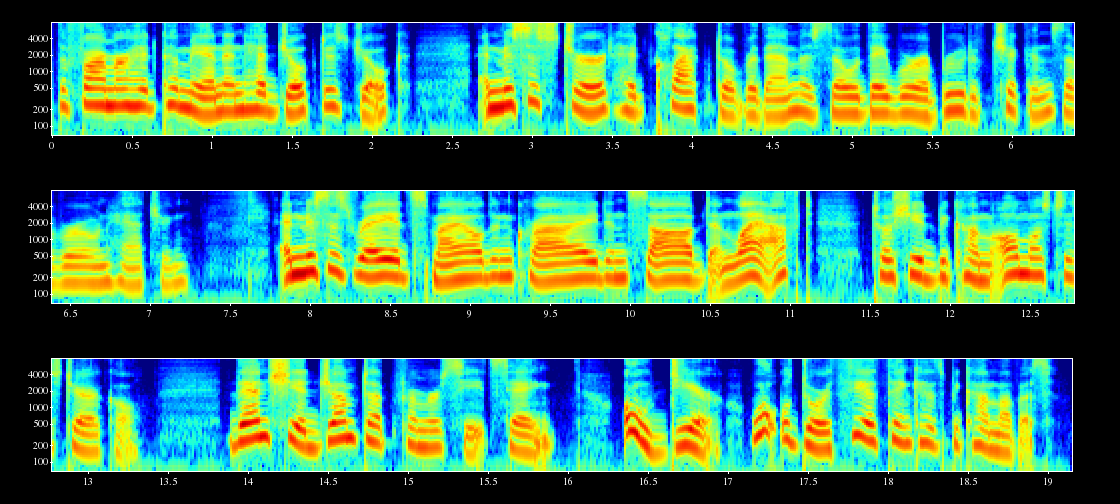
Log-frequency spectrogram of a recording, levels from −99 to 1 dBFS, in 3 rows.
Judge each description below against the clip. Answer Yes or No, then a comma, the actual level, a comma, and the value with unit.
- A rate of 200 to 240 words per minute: Yes, fast, 205 wpm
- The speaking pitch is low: No, high, 200 Hz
